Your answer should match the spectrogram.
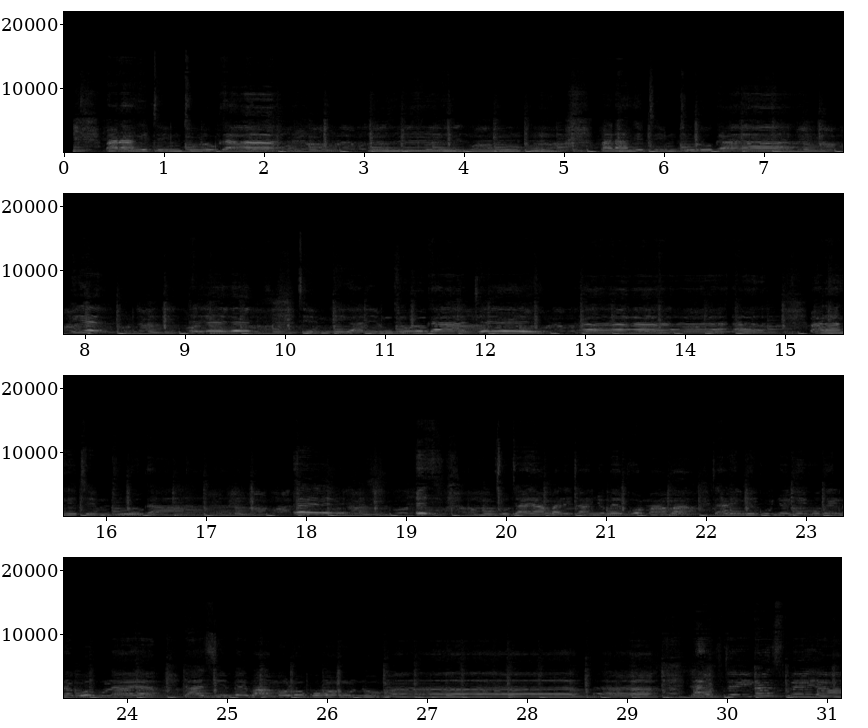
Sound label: trending song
